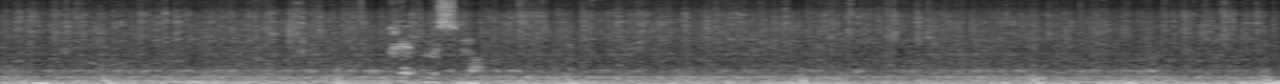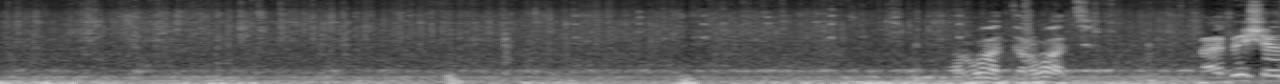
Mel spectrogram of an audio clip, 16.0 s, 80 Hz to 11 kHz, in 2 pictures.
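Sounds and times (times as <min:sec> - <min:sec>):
car driving on wet road: 0:00.0 - 0:16.0.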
